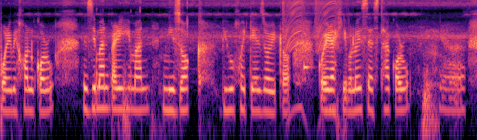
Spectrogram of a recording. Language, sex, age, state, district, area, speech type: Assamese, female, 18-30, Assam, Lakhimpur, rural, spontaneous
